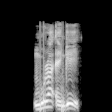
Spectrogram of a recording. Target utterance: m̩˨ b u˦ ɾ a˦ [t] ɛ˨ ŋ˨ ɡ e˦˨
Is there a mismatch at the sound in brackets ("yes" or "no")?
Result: yes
